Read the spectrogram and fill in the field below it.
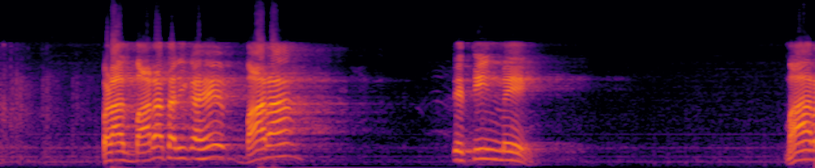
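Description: A man speaks forcefully into a microphone, his voice echoing through loudspeakers outdoors.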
